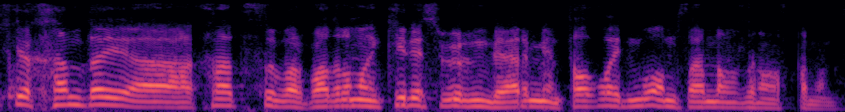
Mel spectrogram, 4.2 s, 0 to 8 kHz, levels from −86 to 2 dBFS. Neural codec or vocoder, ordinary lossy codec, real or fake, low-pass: codec, 16 kHz, 4 kbps, FreqCodec, larger model; Opus, 16 kbps; fake; 7.2 kHz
